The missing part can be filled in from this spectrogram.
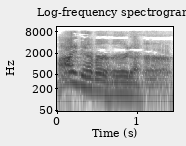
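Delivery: put-on loud, dismissive little girl voice.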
